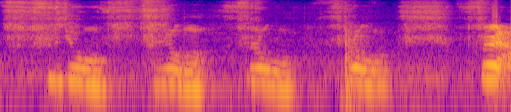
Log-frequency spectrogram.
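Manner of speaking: high revving engine sounds; vroom noises. Retold or imitated. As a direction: make rushing car noises. Imitating action movie noise.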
